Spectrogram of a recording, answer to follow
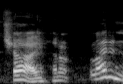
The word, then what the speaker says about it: Chi: It's spelled Chi. Well, it's pronounced Chai.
